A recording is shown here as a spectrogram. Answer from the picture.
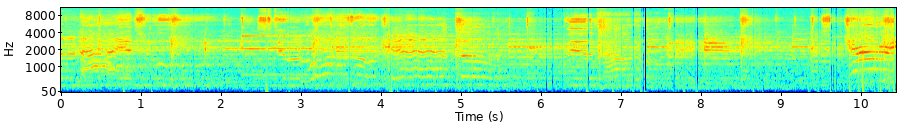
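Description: A song: a solo singing voice with vibrato over instrumental accompaniment.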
